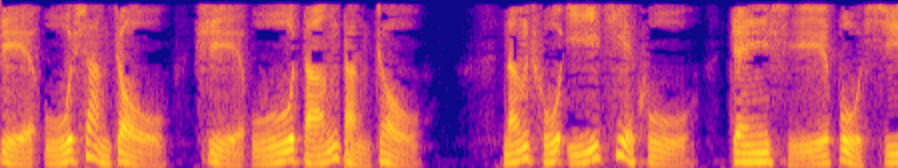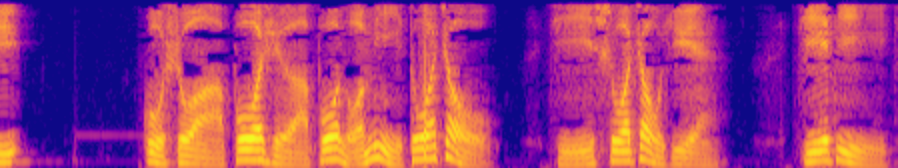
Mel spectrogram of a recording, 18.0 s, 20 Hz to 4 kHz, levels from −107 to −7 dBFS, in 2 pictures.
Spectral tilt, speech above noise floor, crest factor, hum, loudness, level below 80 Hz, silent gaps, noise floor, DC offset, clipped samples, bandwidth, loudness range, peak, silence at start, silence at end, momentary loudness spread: -11 dB/octave; 55 dB; 18 dB; none; -19 LUFS; -44 dBFS; none; -74 dBFS; under 0.1%; under 0.1%; 3.8 kHz; 5 LU; 0 dBFS; 0 s; 0.15 s; 11 LU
